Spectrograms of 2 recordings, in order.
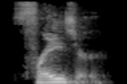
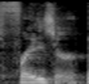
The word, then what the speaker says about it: Fraser: It is definitively Fraser. Brendan Fraser. That's how it's pronounced. According to him. I didn't know that. – No. I've always screwed that up. I've always pronounced it like Joe Fraser, which had a Z, and it's not. It's Fraser.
